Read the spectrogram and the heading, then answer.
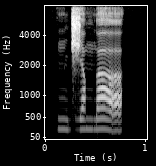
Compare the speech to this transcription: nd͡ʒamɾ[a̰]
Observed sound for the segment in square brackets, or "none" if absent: a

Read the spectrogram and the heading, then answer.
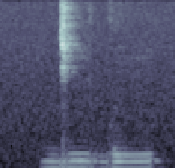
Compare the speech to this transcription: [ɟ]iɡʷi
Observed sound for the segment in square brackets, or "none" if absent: ɟ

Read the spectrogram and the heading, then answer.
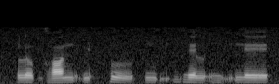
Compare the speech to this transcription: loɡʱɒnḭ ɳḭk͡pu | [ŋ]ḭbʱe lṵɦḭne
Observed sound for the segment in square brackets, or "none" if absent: ŋ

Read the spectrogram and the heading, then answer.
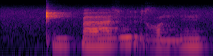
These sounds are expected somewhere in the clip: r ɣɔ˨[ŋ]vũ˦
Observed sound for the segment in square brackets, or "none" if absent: n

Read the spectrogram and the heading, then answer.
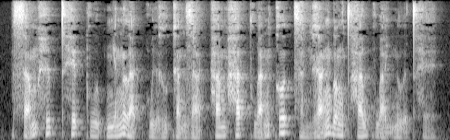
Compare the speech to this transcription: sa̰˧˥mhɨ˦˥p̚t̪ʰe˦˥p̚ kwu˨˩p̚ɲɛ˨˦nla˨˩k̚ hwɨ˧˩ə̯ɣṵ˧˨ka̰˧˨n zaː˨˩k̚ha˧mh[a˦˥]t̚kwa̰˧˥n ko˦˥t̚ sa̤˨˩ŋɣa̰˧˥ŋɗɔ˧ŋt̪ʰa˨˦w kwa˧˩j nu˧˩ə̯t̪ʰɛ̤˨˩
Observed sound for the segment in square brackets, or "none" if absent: a˦˥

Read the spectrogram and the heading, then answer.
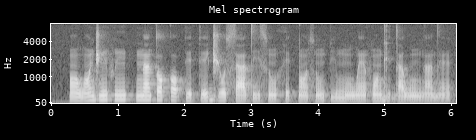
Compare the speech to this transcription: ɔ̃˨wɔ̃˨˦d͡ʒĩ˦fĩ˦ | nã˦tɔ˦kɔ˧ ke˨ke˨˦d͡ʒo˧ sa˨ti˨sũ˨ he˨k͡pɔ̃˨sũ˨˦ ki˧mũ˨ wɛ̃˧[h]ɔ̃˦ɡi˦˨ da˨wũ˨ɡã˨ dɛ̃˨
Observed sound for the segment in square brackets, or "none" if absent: f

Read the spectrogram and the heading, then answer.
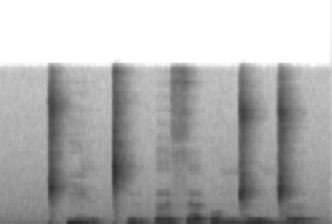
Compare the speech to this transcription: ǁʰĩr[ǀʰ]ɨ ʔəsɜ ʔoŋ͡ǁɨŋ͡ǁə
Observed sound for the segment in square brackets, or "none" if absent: ǀʰ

